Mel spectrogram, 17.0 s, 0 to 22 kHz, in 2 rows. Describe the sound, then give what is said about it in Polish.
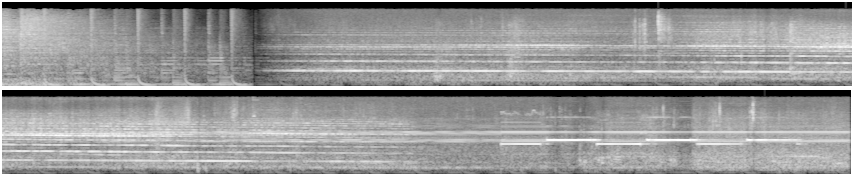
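A regional passenger train of the Silesian Railways runs on the S74 line between Tychy, Orzesze and Jaśkowice in Poland, its engine and wheels droning steadily while drawn-out tonal whines slide downward in pitch, with a brief high warbling tone near the end. No one speaks. “Po 24 latach przerwy pociągi pasażerskie na stałe wróciły na trasę Tychy - Orzesza - Jaśkowice.”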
